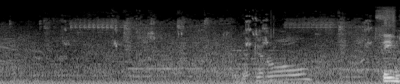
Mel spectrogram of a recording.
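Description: Basketball broadcast arena sound: a steady crowd murmur with a ball bouncing on the court. A voice comes in faintly about two-thirds of the way through, and loud speech breaks in right at the end.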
